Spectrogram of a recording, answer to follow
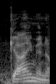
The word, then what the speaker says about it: Guymon: I got all French and said Gaumont, Oklahoma, when it should be Guyman, Oklahoma.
